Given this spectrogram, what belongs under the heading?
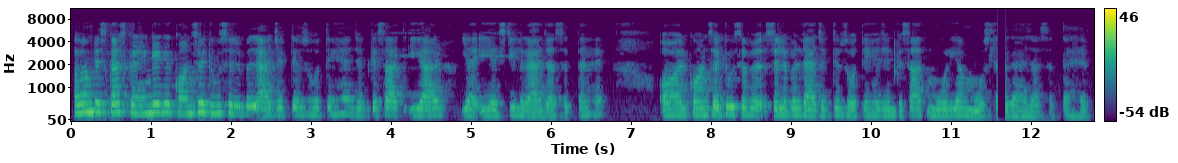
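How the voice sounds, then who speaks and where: A woman teaching a grammar lecture over slides, explaining step by step and reading the English rules out slowly. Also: medium pitch, fairly even intonation, dark tone, lo-fi sound.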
